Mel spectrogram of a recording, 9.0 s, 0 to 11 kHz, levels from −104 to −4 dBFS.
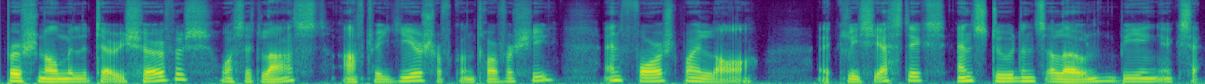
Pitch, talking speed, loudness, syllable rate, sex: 120 Hz, 125 wpm, -20 LUFS, 5.0 syllables/s, male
